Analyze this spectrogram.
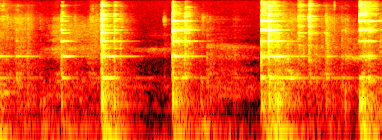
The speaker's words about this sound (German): Okay, cool, das reicht und klimpert auch tierisch. Wir haben nämlich hier auch Messer und Gabel, äh, Messer und Löffel liegen. Also eigentlich ist es eine Gabel, aber. Gabel und Löffel.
